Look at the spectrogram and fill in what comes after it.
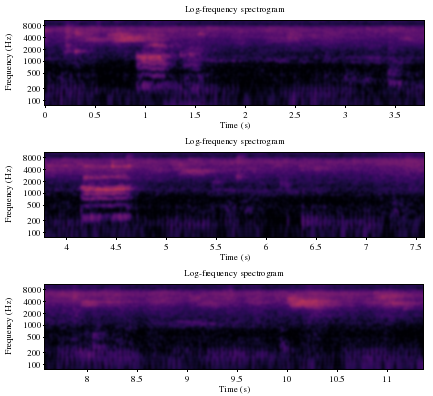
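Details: Wiset, a pet cat praised as a 'talking' cat, gives two short harmonic meows about three seconds apart, the second louder and fuller, over a steady low hum with faint high chirps in the background.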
